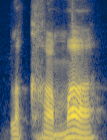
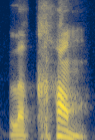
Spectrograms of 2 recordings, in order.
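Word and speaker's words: lakam: Without the a on the ma at the end, it's not la kama, it would be la come.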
